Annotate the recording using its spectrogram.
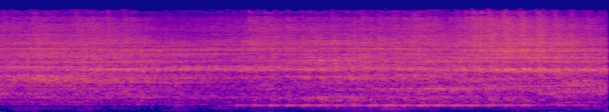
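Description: Free-improvised baritone saxophone and percussion: a steady, grinding wash of friction sounds from a drumstick pressed and scraped against cymbals laid on the drum kit, with thin high squealing tones inside it. A held low note comes in about two seconds in and stops just before the end.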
